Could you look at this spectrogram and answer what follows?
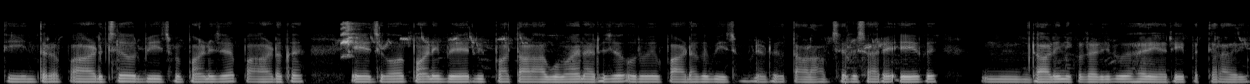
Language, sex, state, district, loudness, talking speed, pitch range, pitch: Marwari, male, Rajasthan, Nagaur, -29 LUFS, 165 wpm, 120-130 Hz, 125 Hz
